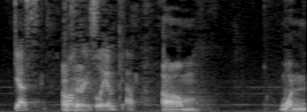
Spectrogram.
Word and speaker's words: alprazolam: Alprazolam. Am I pronouncing that right? Yes. Okay. Alprazolam, yeah.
